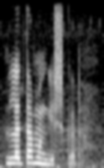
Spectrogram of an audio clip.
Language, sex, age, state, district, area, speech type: Marathi, female, 18-30, Maharashtra, Wardha, rural, spontaneous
